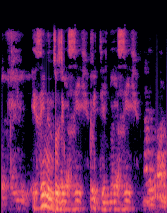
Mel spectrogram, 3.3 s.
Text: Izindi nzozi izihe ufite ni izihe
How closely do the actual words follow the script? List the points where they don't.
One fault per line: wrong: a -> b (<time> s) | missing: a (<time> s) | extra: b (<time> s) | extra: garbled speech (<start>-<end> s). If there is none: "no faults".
no faults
